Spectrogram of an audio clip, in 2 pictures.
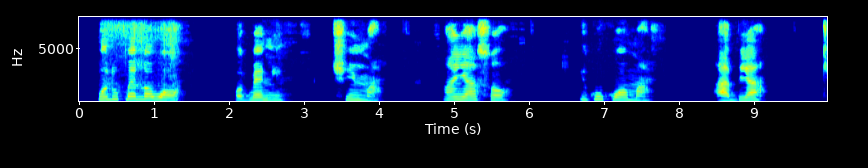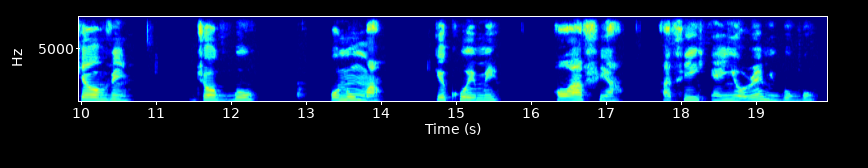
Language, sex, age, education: Yoruba, female, 15-29, tertiary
